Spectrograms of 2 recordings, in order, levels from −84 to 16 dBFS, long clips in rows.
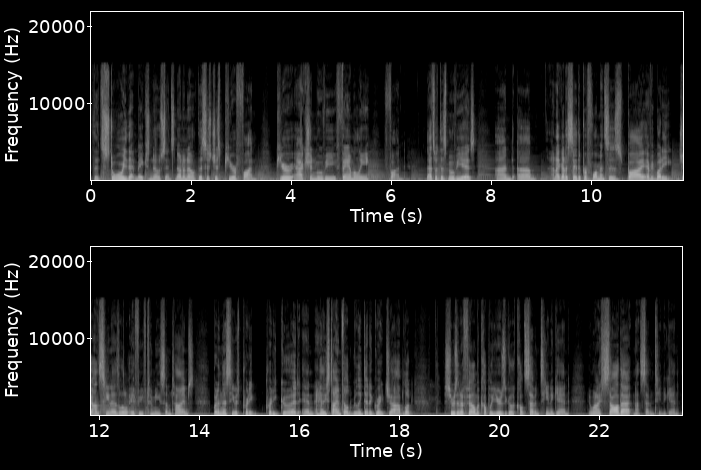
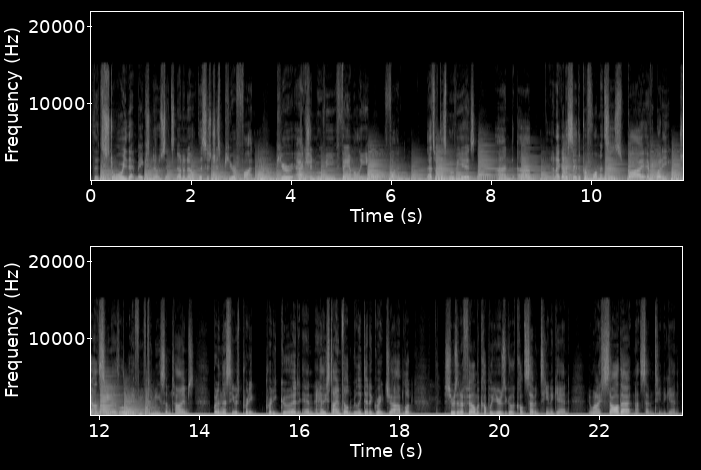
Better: first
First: background music; faint; throughout; 20 dB below the speech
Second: background music; loud; throughout; 1 dB below the speech

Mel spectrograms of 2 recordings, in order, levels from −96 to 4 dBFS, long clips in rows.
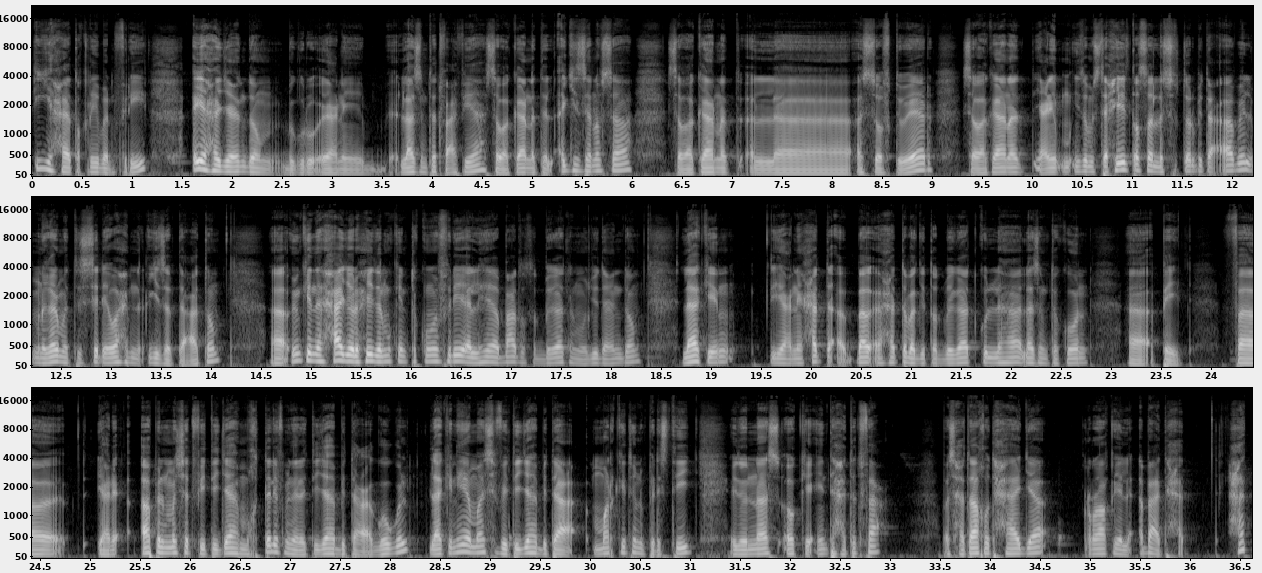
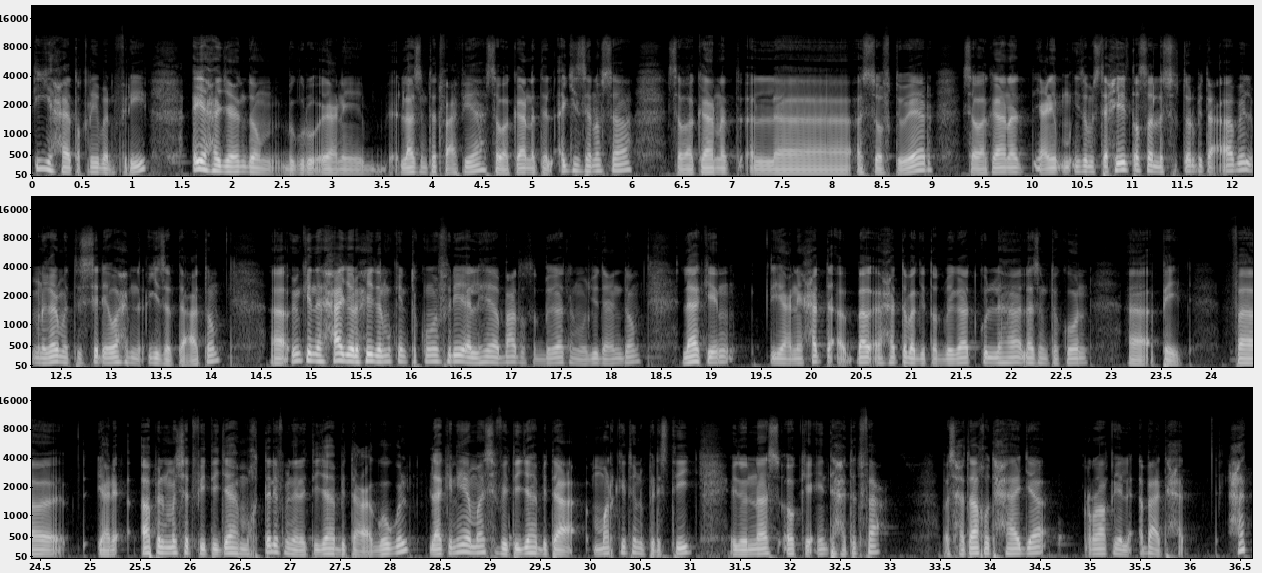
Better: first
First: none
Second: muffled; slightly; fading above 3 kHz

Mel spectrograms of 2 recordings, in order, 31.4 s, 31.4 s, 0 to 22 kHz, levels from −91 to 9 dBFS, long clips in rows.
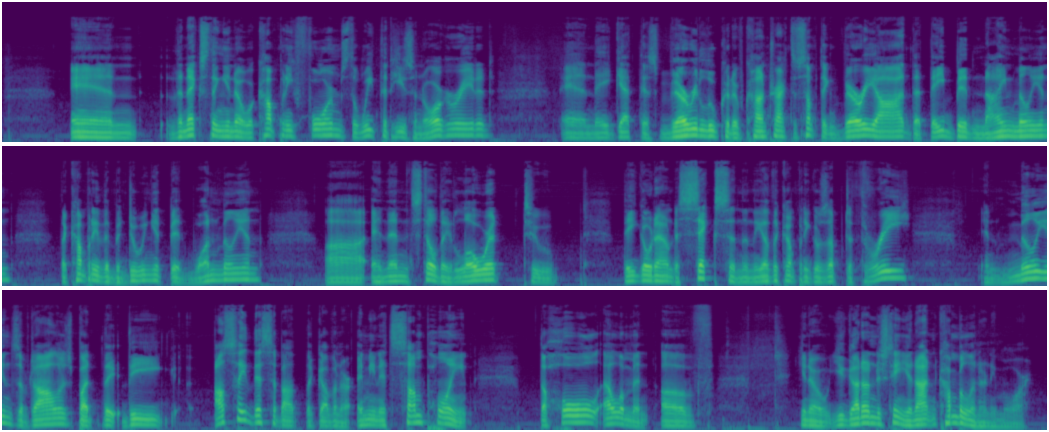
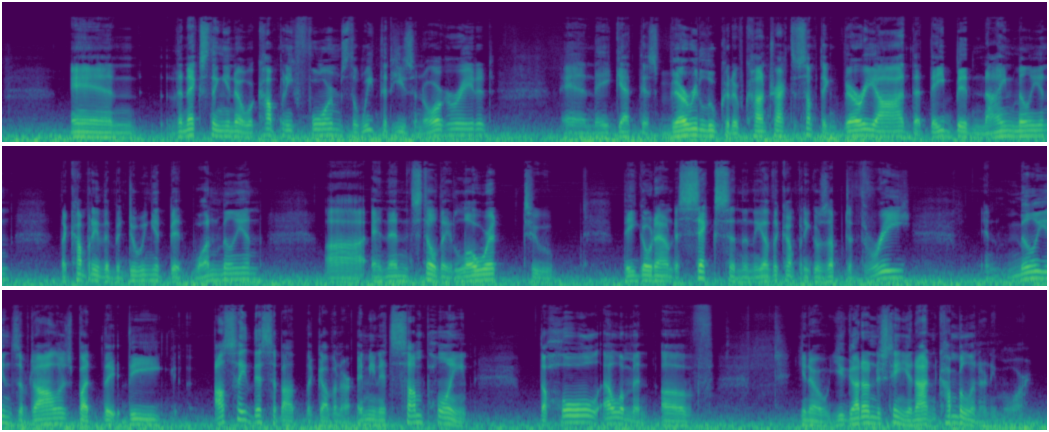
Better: first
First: none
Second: low rumble; faint; throughout; 20 dB below the speech

